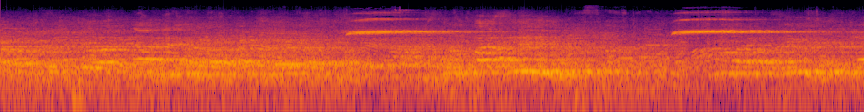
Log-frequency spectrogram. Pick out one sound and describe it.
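A crowd shouts and chants in a large echoing hall.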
